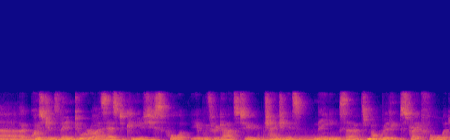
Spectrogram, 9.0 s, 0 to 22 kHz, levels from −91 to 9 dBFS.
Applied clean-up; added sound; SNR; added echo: none; Boom; 9 dB; reverberation time 0.5 s.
